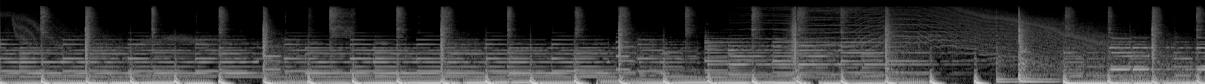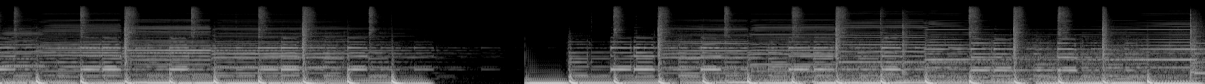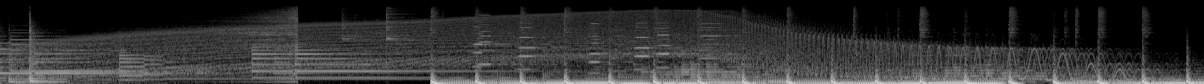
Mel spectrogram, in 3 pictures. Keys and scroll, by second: 2.8 ctrl+t, 4.2 g, 11.3 g, 11.4 x, 12.2 shift+d, 12.3 x, 14.3-18.1 typing, 19.5 g, 19.6 x, 20.8 z, 21.1 g, 21.4 x, 35.0 r, 35.1 y.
